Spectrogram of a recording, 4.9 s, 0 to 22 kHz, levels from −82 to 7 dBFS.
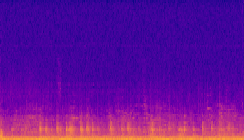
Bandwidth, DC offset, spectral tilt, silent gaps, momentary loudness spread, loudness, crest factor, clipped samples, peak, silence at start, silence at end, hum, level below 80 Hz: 6.2 kHz; under 0.1%; -8.5 dB/octave; none; 2 LU; -16 LUFS; 14 dB; under 0.1%; 0 dBFS; 0 s; 0 s; none; -18 dBFS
